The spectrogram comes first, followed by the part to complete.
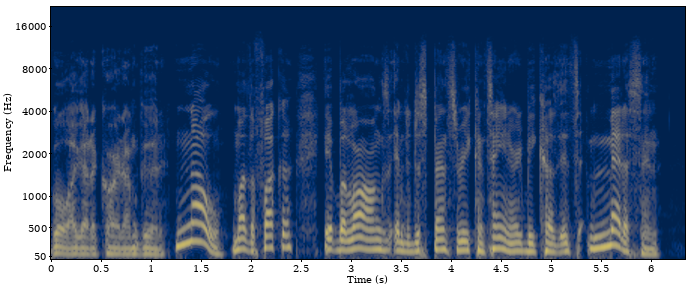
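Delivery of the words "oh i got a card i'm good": put-on careless casual voice. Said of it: "be like".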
